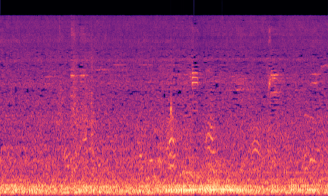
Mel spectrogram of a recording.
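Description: Street ambience: a steady low traffic rumble with voices in the background.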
